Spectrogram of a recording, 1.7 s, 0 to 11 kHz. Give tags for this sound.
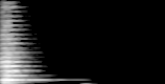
strings cello-section midi-velocity-95 spiccato multisample d5 cello vsco-2 midi-note-74 single-note

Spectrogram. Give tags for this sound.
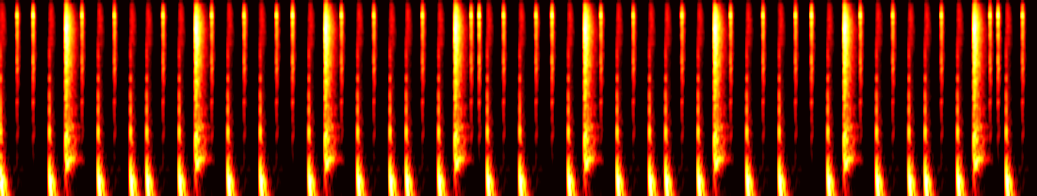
beat drumbeat

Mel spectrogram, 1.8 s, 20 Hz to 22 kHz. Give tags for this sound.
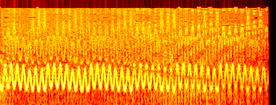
8bit beamup videogame

